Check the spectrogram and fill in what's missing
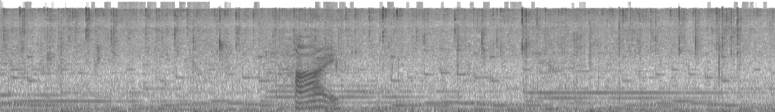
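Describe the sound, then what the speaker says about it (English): Heavy Texas rain drums steadily on a truck, a dense, close patter that runs throughout, while a voice briefly speaks partway through. "When Texas dumps a ton of water and rain on you, you wash your rig."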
